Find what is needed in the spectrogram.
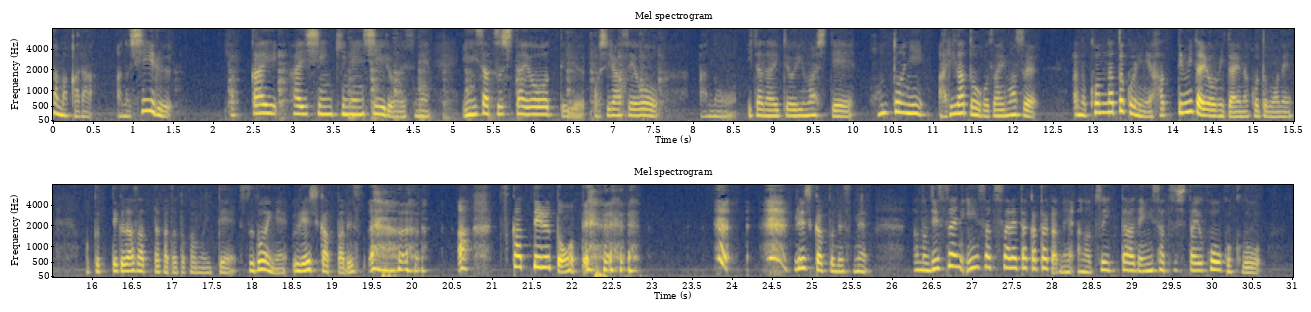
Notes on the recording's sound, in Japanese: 自宅でスマホによる収録のため様々な騒音が収録されています、ご了承ください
